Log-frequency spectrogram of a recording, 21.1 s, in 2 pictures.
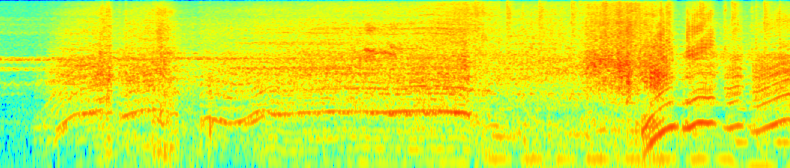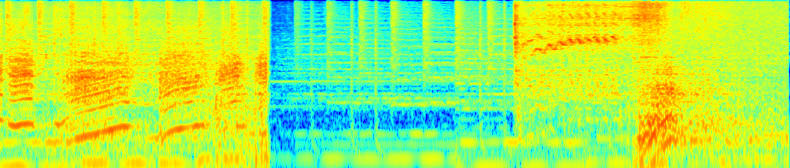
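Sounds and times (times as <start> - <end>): tyre squeal: 0.0 - 6.5, 17.4 - 19.3
car engine revving: 0.0 - 14.2, 17.4 - 21.0.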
